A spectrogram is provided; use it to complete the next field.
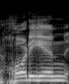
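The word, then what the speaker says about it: Rorion: They all start with an R, but they're pronounced with an H. Hoist Gracie. Hoist and Hodian and all those guys.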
